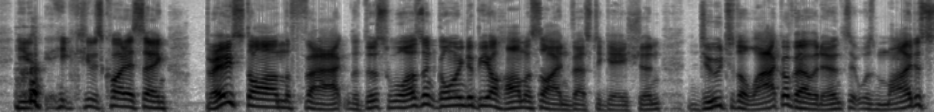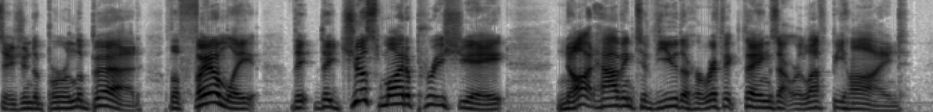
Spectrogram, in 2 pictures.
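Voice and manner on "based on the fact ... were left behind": weird, dopey, doofus sheriff voice. Quoting the sheriff's statement about the case, imitating his doofus-sounding voice. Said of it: "impersonate this guy's voice because he has such a weird like doofus kind of sounding voice".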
